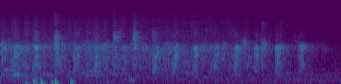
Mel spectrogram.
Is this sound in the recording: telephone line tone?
no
